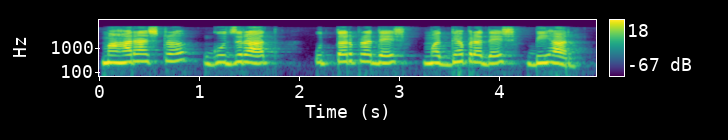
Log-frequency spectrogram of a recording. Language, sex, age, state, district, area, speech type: Marathi, female, 18-30, Maharashtra, Raigad, rural, spontaneous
